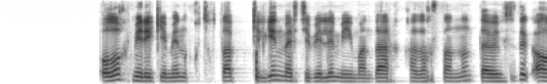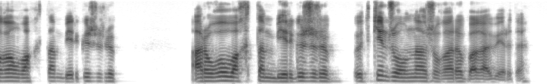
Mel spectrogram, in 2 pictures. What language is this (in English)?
Kazakh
